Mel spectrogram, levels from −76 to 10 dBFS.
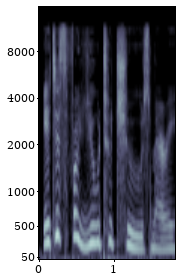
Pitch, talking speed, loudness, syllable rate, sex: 225 Hz, 230 wpm, -17 LUFS, 5.3 syllables/s, female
